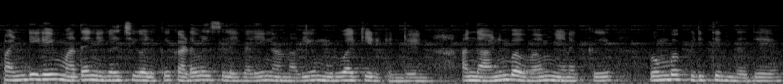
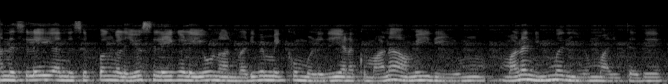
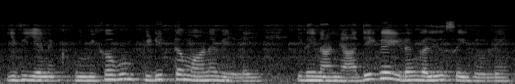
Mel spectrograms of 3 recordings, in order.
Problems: background sounds at intervals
